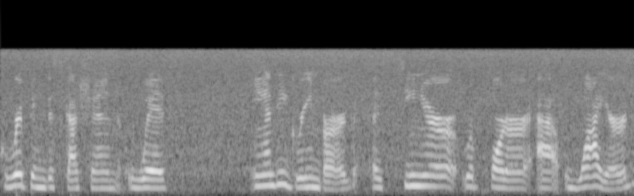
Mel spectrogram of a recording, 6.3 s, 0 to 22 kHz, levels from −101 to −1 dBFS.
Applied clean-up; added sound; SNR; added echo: none; Water; 11 dB; none.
